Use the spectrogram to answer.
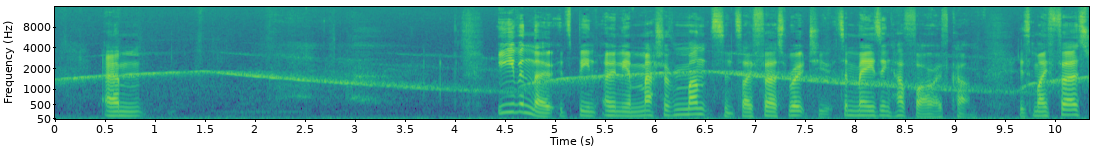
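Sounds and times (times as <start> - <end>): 
police siren passing outside: 0.0 - 10.3
speech: 0.5 - 1.0, 4.4 - 10.3.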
